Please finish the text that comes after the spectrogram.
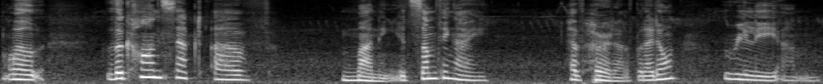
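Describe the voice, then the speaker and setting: A woman voicing a lost, guarded female orc warrior in an ASMR roleplay, speaking earnestly and haltingly with pauses. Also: deep voice, lively intonation, darkish tone, heavily acted. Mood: puzzled. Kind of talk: ASMR roleplay audio drama.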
